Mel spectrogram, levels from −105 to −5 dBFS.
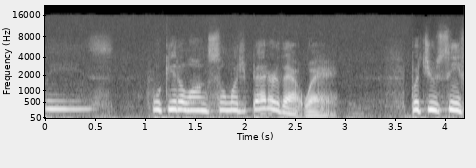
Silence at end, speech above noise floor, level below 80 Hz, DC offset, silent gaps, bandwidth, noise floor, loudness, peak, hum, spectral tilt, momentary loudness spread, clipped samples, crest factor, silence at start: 0 s; 23 dB; -42 dBFS; under 0.1%; none; 16 kHz; -41 dBFS; -19 LUFS; -6 dBFS; none; -6 dB/octave; 17 LU; under 0.1%; 14 dB; 0 s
